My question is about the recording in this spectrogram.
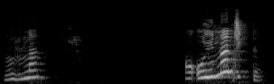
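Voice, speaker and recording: A woman giving excitable let's-play commentary to her viewers, muttering and whispering asides to herself as she plays. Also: very high voice, measured pace. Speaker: gaming channel host.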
